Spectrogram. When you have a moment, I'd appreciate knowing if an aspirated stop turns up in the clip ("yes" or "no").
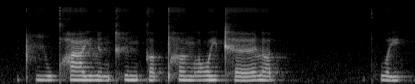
yes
